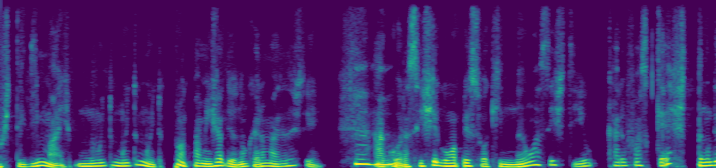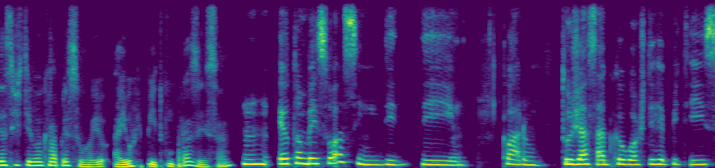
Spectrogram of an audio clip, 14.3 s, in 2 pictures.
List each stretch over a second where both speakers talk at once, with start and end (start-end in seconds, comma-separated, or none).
none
